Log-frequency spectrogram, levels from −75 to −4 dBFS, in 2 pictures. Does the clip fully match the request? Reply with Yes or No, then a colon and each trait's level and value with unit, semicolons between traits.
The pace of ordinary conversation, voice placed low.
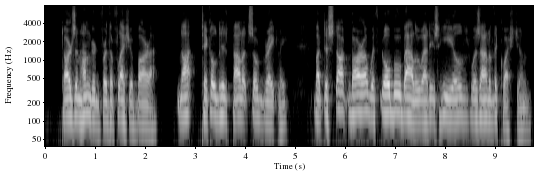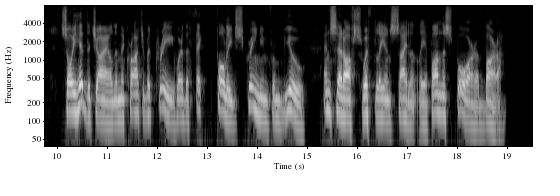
Yes: average, 180 wpm; low, 115 Hz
